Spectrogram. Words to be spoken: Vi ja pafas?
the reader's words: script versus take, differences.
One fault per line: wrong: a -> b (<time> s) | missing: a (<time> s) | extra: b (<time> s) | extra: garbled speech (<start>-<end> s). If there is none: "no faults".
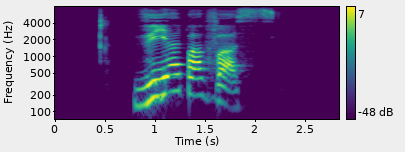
no faults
